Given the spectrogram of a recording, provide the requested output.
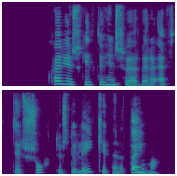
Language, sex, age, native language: Icelandic, female, 60-69, Icelandic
